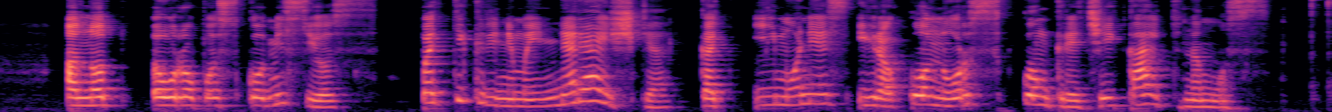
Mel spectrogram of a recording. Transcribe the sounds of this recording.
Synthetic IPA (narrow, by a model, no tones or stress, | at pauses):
ɐnot̪ | ɛʊɾɔpoːskɔmʲɪsʲɪjoːs | pɐt̪ʲɪkɾʲɪnʲɪmɐɪnʲɛɾʲɛɪʃʲkʲɛ | kɐt̪ | iːmoːnʲeːsiːɾɐkoːnoːɾskoŋʲkɾʲɛt͡ʃʲɛɪkɐlʲt̪ʲɪnɐmoːs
